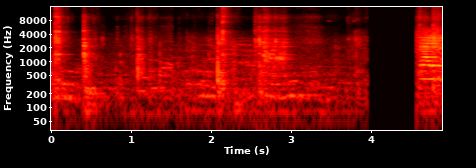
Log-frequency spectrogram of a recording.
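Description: A spoon clinks and scrapes against a bowl while salted pani puri filling is mixed, in uneven bursts of close metallic knocks. A short silent gap comes near the end before the clatter resumes.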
